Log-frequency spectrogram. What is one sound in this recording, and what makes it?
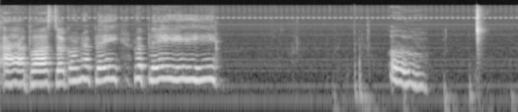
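A young man sings in a melodic voice close by.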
